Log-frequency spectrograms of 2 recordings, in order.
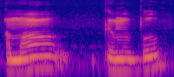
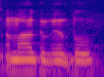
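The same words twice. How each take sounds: First: "Amalgamable" slowly in two pieces, rising at the end; slow, questioning retry. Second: Said in the usual way. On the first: Real, not acted. Reader retrying a tricky word, slow and questioning "Amalgamable". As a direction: break "Amalgamable" after "Amal" and lift the ending. Retries hard word, then laughs.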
